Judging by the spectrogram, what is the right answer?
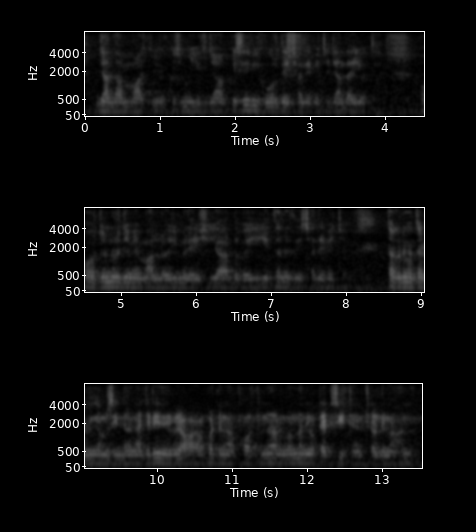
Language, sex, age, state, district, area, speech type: Punjabi, male, 30-45, Punjab, Bathinda, urban, spontaneous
